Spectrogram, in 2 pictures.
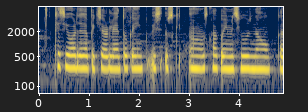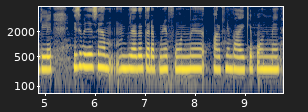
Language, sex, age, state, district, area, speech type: Urdu, female, 18-30, Bihar, Khagaria, rural, spontaneous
